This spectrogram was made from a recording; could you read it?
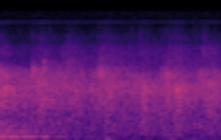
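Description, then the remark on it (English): A church audience claps continuously for a man called to the front, a dense, steady wash of many hands with no pauses or distinct beats and no voices rising above it. “Keep clapping for him.”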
